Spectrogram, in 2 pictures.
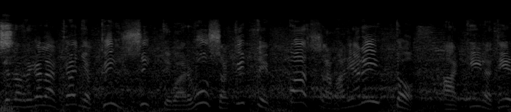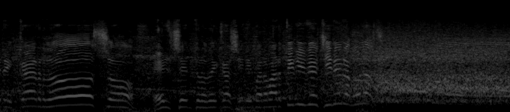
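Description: Faint speech throughout, heard quietly behind the reaction: commentary from the football match clip playing in the background.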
